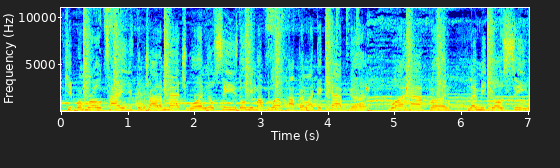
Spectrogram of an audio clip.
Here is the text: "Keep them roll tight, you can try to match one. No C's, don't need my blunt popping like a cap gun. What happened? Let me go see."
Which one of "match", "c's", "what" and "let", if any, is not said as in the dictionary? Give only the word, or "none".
none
